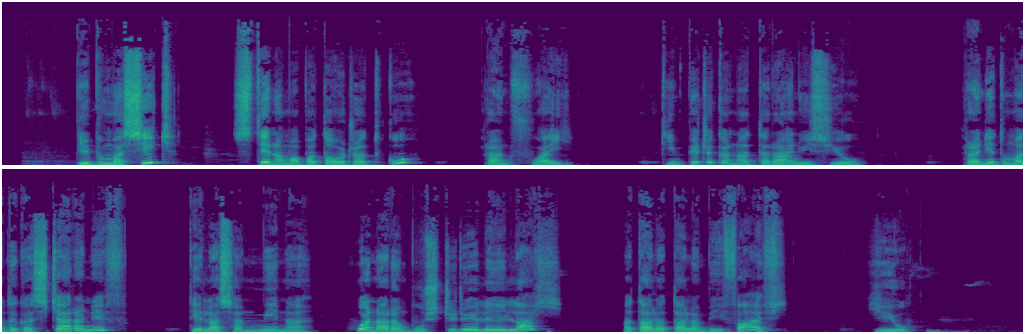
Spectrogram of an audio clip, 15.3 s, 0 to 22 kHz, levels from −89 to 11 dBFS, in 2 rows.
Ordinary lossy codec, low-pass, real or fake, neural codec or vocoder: MP3, 96 kbps; 19.8 kHz; real; none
